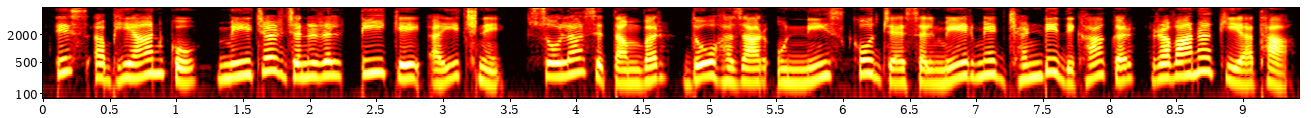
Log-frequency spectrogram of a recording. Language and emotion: Hindi, neutral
